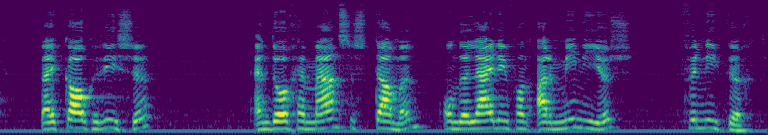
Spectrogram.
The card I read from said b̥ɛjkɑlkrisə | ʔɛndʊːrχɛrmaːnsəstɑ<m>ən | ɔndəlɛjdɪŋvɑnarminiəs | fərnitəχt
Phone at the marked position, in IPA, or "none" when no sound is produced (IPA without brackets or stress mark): m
